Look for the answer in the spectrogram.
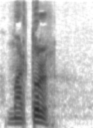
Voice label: "martul", Apatani

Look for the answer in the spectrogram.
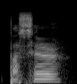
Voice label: "pasvr", Apatani

